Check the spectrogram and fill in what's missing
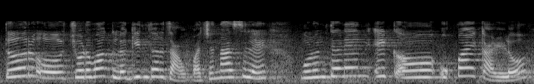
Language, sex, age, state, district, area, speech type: Goan Konkani, female, 18-30, Goa, Tiswadi, rural, spontaneous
